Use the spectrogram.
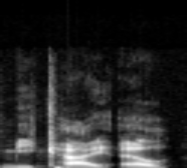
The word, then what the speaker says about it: Michael: The way that all of these angels' names are supposed to be pronounced is with El at the end. So it's Mikael, Gabriel, Raphael, and El is of God.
